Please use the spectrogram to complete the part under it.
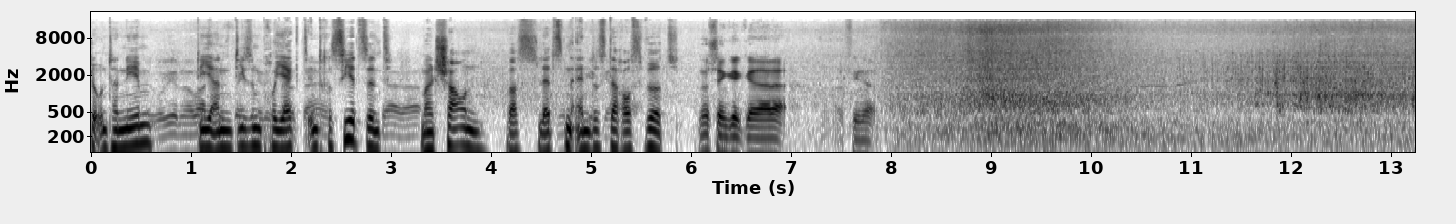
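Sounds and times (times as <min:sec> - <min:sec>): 
speech: 0:00.0 - 0:08.1
steady surf washing against a shoreline: 0:03.2 - 0:13.2
wind buffeting the microphone: 0:07.1 - 0:13.2.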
